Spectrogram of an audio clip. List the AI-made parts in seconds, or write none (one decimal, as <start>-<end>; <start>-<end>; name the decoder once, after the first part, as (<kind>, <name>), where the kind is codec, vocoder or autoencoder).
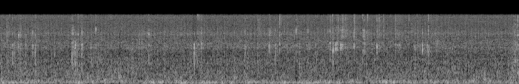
none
